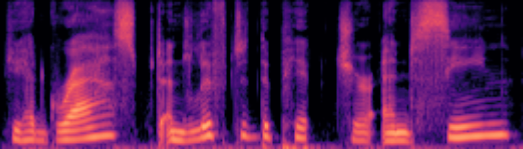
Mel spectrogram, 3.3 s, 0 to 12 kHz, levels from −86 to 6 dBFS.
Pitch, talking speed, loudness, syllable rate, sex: 175 Hz, 165 wpm, -19 LUFS, 4.3 syllables/s, female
